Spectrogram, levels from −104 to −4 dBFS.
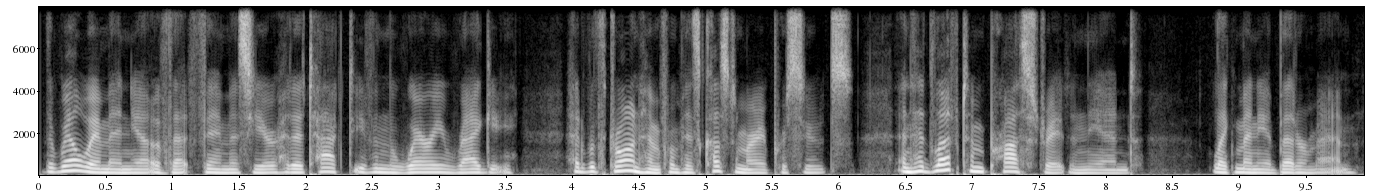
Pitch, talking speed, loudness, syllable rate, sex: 170 Hz, 200 wpm, -17 LUFS, 5.8 syllables/s, female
